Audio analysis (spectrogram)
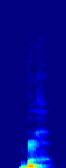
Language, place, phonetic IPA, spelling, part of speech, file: Azerbaijani, Baku, [bɯɣ], bığ, noun, LL-Q9292 (aze)-bığ.wav
- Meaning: moustache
